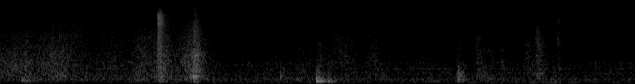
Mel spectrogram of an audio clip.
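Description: Quiet handling of photo-studio gear: a soft rustle of fabric for about two seconds, then a couple of sharp clicks, a short low knock and a few faint ticks.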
